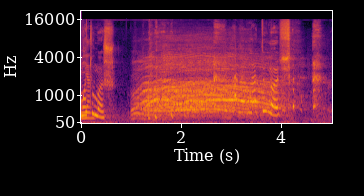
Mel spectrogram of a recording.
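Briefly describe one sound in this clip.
A woman laughs brightly nearby.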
